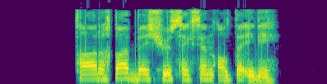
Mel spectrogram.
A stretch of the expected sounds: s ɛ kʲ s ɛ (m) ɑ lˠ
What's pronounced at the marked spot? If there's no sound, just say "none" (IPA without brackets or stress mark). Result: n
